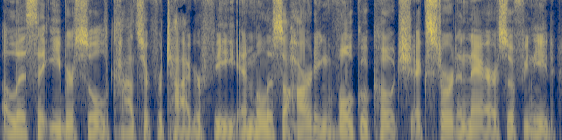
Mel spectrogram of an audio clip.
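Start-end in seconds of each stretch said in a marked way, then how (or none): none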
